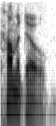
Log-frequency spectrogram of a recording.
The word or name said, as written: Comedones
